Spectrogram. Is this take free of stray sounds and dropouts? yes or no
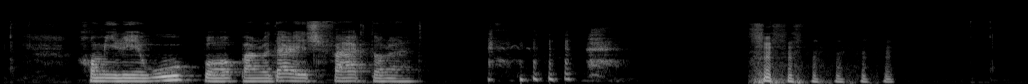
no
